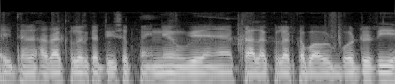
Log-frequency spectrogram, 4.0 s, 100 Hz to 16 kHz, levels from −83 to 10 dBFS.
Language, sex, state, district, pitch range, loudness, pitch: Hindi, male, Bihar, West Champaran, 95-100 Hz, -14 LUFS, 95 Hz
